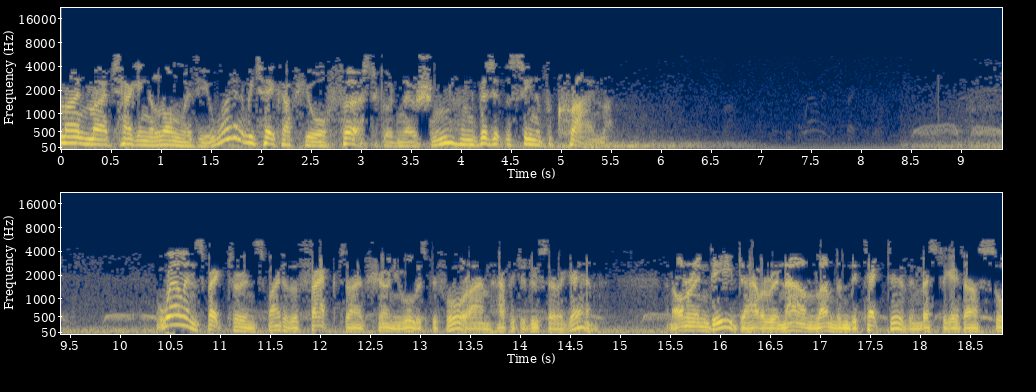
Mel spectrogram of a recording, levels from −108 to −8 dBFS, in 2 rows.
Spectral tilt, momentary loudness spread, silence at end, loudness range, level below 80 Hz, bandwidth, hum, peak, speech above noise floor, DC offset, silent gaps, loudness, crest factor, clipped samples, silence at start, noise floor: -6.5 dB/octave; 19 LU; 0 s; 7 LU; -42 dBFS; 5.8 kHz; none; -6 dBFS; 40 dB; under 0.1%; none; -22 LUFS; 16 dB; under 0.1%; 0 s; -62 dBFS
